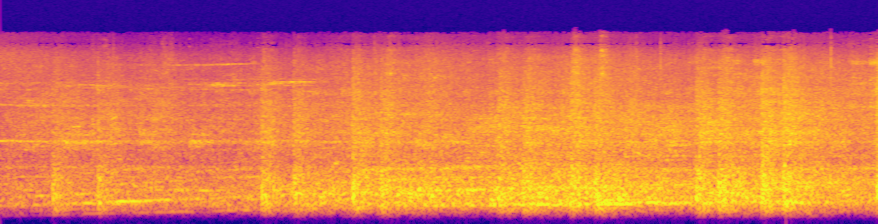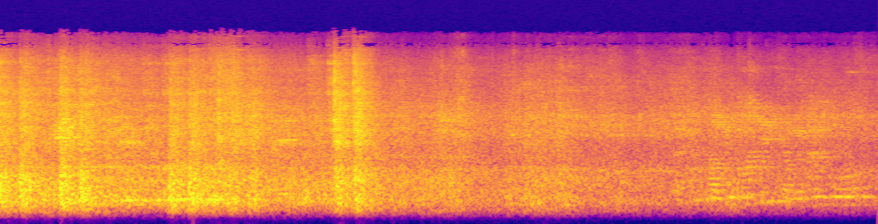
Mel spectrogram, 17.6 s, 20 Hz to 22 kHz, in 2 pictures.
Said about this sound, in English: Travelling now on the cusp of the end of the service. So I think we're probably waiting for the last Richmond train of the night. Slightly ridiculous at, you know, 12:30, it's the service is stopping, but here we go.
